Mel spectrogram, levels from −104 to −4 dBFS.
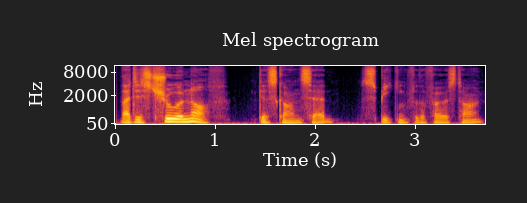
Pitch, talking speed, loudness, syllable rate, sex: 125 Hz, 180 wpm, -18 LUFS, 4.6 syllables/s, male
